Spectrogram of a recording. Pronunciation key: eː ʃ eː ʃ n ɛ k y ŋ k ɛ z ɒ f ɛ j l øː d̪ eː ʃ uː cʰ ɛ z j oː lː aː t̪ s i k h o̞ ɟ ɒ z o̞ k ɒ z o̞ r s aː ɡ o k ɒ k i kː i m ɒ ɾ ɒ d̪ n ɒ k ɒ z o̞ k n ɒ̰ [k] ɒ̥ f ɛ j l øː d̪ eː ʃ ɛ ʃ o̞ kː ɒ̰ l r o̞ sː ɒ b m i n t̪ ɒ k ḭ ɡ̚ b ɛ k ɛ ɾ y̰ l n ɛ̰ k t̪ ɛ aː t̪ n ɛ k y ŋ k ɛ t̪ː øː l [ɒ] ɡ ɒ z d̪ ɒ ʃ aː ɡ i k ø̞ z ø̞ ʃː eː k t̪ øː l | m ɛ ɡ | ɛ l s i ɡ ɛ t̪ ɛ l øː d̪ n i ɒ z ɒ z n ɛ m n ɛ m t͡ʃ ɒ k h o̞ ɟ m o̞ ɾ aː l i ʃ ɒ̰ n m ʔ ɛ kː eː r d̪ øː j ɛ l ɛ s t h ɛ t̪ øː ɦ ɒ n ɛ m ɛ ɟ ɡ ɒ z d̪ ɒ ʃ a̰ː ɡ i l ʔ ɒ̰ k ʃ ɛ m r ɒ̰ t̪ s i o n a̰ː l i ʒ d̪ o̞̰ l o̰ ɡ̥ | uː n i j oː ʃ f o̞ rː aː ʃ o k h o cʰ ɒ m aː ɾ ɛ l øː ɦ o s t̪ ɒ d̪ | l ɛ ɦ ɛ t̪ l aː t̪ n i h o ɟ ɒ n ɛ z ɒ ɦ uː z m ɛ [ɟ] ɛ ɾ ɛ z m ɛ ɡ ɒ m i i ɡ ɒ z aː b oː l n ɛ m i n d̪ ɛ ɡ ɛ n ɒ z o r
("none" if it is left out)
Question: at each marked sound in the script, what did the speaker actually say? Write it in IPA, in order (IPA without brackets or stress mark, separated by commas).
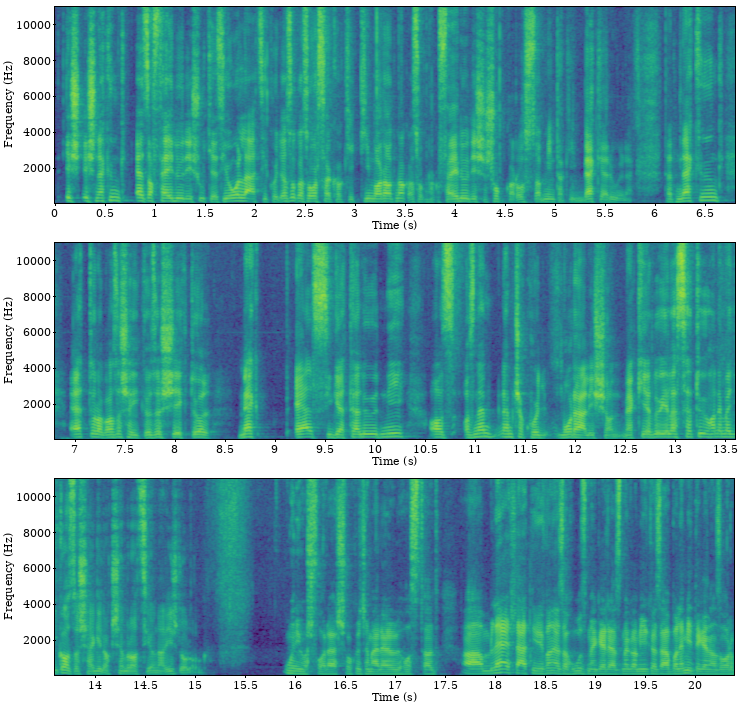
k, ɒ, ɡ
